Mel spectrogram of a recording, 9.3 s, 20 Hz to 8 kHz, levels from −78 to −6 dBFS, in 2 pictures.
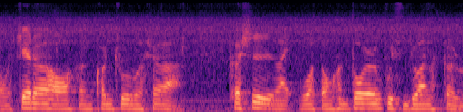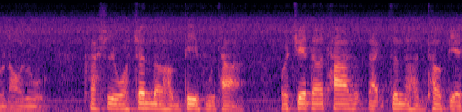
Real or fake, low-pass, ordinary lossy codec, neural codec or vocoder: real; 7.2 kHz; none; none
